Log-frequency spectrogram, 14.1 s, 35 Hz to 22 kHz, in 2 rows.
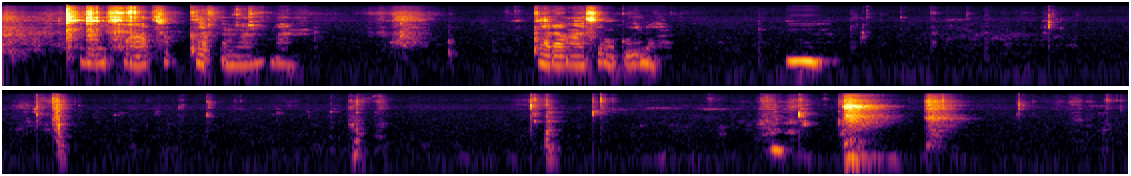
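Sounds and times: person chewing food: 0:04.7 - 0:14.0.

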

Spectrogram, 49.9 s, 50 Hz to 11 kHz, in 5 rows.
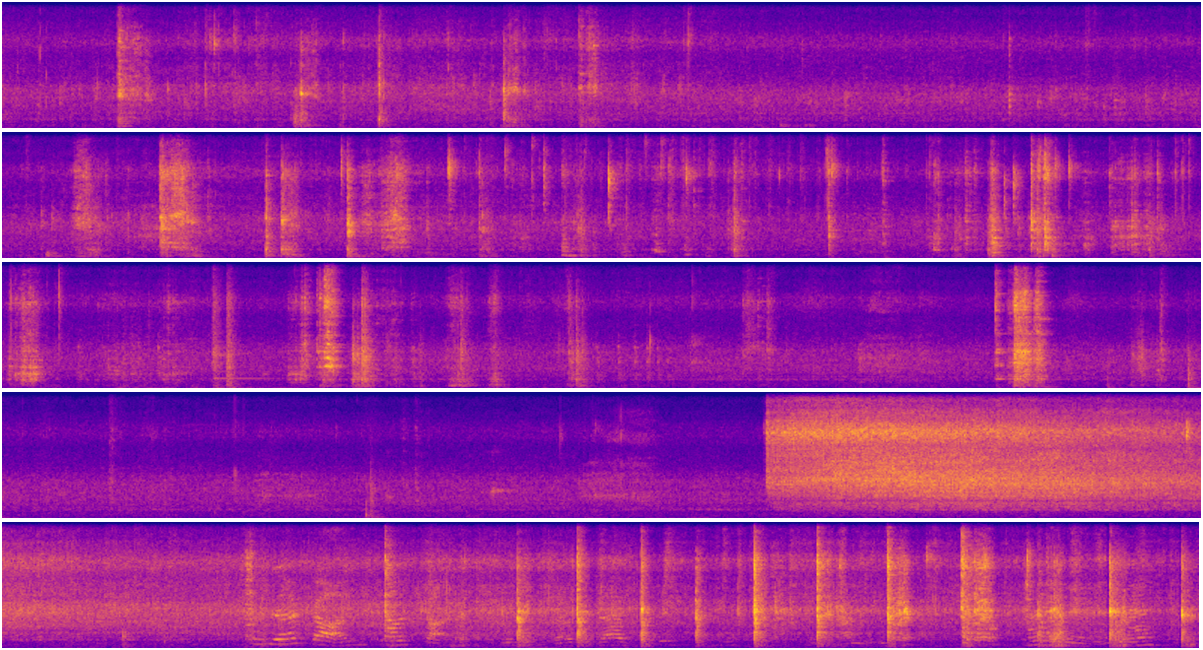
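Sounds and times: batter sizzling in hot oil: 0:00.0 - 0:25.0, 0:36.3 - 0:49.9.

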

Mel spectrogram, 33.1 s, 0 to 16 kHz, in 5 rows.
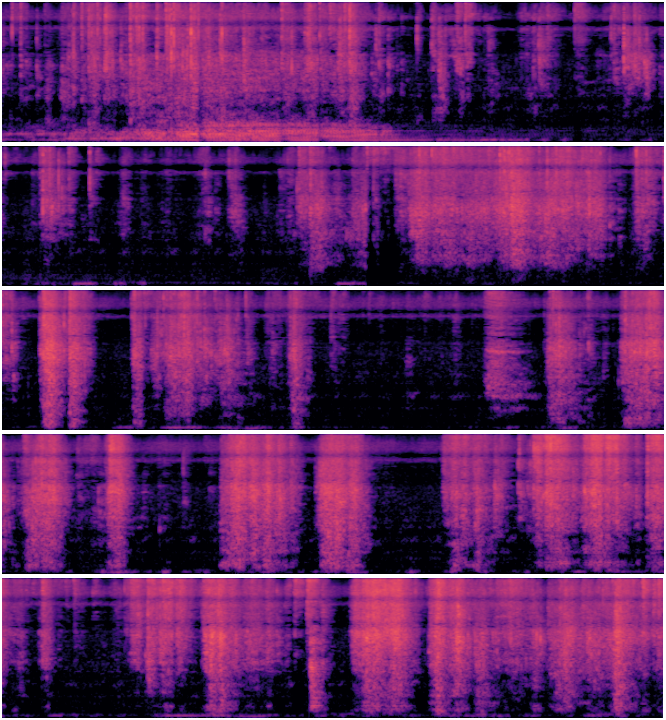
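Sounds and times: plastic wrapping rustling and crinkling: 0:00.0 - 0:18.0, 0:18.6 - 0:33.0.

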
